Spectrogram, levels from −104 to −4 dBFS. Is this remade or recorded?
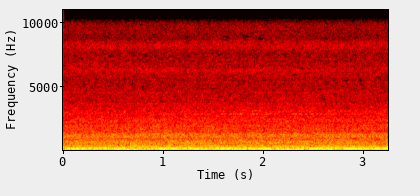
recorded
